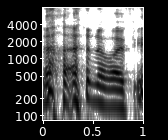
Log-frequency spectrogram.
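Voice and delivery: high voice, cracking up, laughing through the words. Answering another speaker who asks why they keep laughing: laughing while talking. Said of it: "you're just cracking up constantly".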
